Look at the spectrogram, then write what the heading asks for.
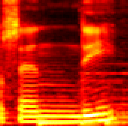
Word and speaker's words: S.F.3.D: Japanese, also pronounced S.F.3.D, because apparently san is pronounced 3 in Japanese, so san-di, so yeah, something like that.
